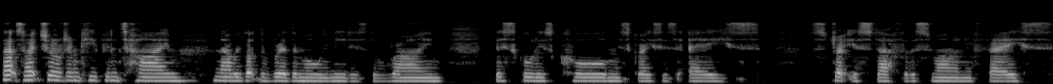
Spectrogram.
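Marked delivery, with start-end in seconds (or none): 4.9-10.5 dull, lifeless, flat, bored monotone. Reading a school rhyme aloud, flat bored reading. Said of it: "I felt bored even reading it like that".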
